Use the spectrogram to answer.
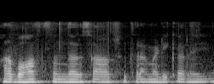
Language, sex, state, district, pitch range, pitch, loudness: Hindi, male, Chhattisgarh, Raipur, 120-125 Hz, 120 Hz, -19 LUFS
